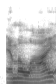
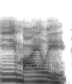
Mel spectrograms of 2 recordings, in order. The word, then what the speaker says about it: Emily: Thanks for joining us, Emily. Am I pronouncing that right? I think it's And E Miley. E Miley, like it's Miley, like yeah, Miley, like an E electronic Miley Cyrus.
